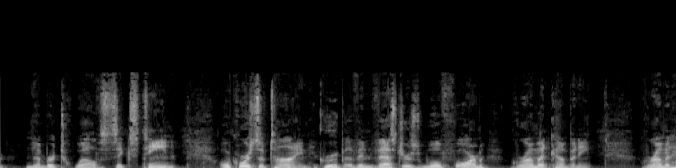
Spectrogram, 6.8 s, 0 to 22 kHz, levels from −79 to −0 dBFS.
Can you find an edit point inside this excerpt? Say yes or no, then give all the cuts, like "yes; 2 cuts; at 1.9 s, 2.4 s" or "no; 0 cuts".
yes; 3 cuts; at 2.3 s, 3.1 s, 5.5 s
